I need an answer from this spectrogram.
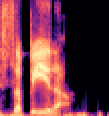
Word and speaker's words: सपेरा: स का उच्चारण कैसे करेंगे? दांतों से टच करते हुए, सपेरा।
